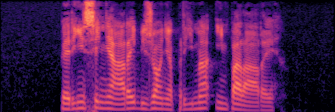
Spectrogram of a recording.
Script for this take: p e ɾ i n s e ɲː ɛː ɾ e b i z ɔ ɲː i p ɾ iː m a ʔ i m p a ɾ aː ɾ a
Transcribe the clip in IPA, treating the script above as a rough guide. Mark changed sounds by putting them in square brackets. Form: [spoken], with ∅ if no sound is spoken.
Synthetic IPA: p e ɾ i n s e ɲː [aː] ɾ e b i z ɔ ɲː [a] p ɾ iː m a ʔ i m p a ɾ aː ɾ [e]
